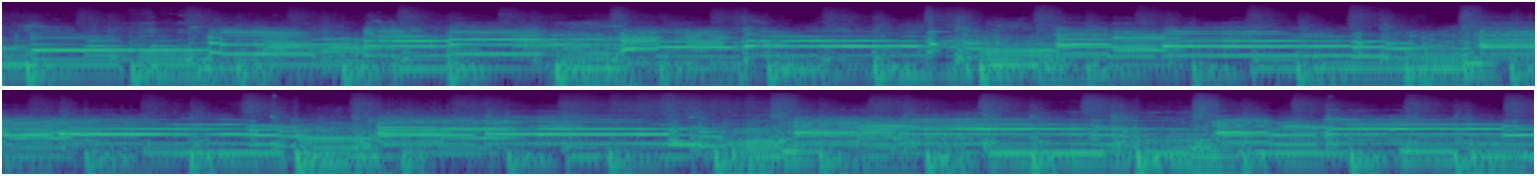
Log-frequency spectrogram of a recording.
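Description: Tsapiky band playing through horn loudspeakers: a fast, bright electric guitar melody of quick repeated notes over a bass line and a rapid, steady drum beat.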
